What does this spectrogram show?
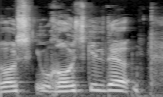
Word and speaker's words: Roskilde: Like I said, we went to Roskilde. That's like how they say it. And Roskilde, and we went to on Friday a bar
